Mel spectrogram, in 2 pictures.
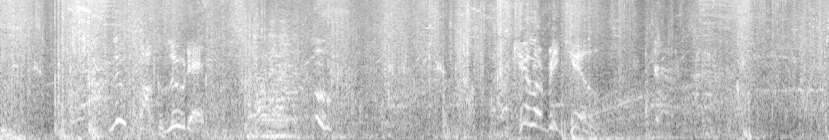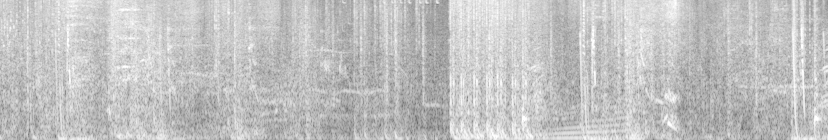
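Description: Creatures screech and squeal.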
